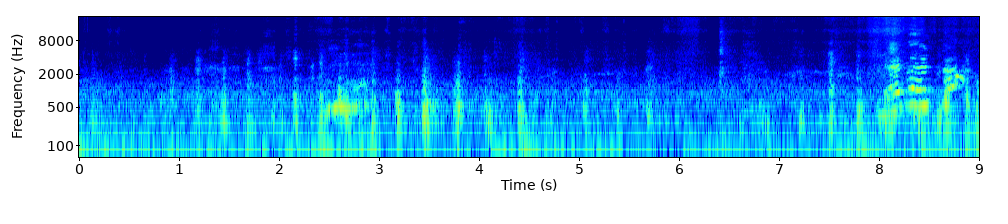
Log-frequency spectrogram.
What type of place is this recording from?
residential area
